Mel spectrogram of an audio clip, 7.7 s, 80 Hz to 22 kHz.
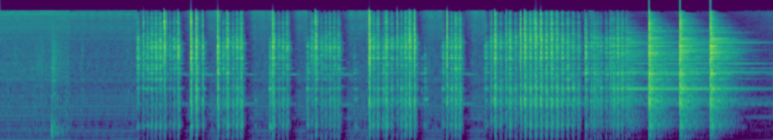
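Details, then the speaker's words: Hammering a new wheel bearing into a Yamaha XJ650 Maxim motorcycle wheel hub. The uneven metal taps ring sharper and brighter as the bearing bottoms out, fully seated. "again you can hear the sound when it's all the way in there you go wheel bearings done"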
